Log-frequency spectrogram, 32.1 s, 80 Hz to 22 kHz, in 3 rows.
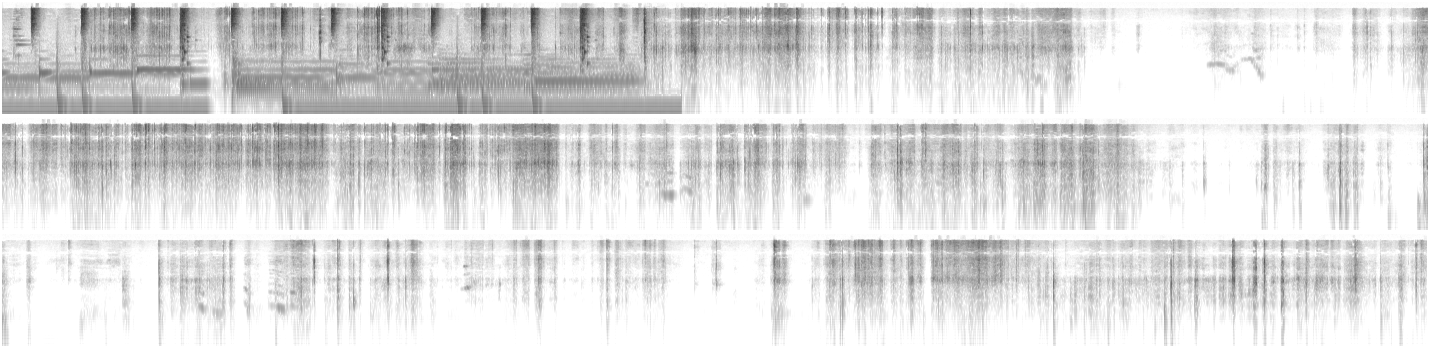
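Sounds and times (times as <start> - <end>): music: 0.0 - 5.1
packaging crinkling and rustling: 0.7 - 8.4, 9.5 - 32.0.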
